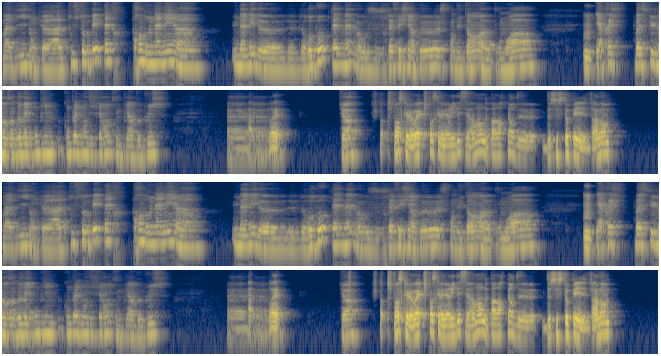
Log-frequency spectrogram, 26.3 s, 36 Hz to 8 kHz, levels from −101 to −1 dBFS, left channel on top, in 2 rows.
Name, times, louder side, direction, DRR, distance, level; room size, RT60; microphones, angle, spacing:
voice 1, 0.0-2.3 2.6-3.9 4.6-10.6 11.9-12.3 12.6-16.3 17.6-18.6 19.9-20.2, left 1 dB, 85° left, 1.8 m, -28 dB
voice 2, 20.7-25.3, right 3 dB, 65° right, 0.8 m, -21 dB
11.0 x 8.6 x 5.8 m
head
